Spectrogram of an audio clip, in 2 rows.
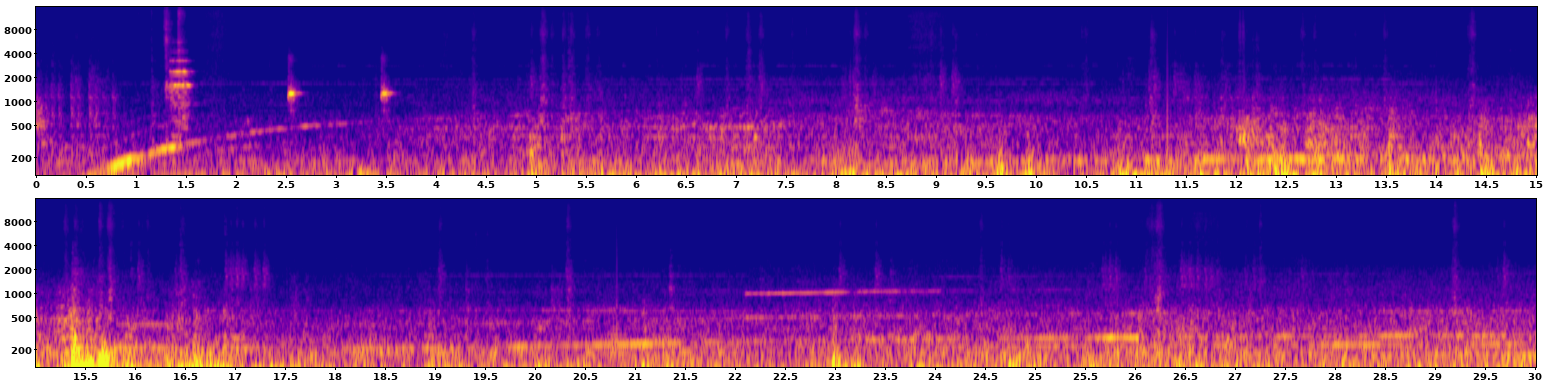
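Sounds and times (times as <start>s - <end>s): tram wheels rumbling on rails: 0.0s - 30.0s.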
